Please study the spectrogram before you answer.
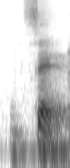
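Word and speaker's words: ß: is new to german is uh called as set and as i said it looks like a beta symbol okay and it's pronounced as s set okay and basically when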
